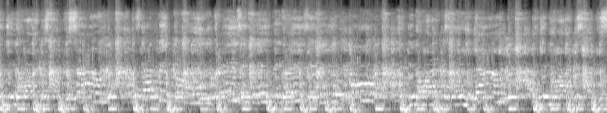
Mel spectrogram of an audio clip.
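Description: Loud dance music played over a club sound system, with a steady bass beat and a melody line running over it.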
